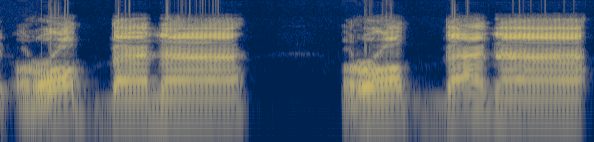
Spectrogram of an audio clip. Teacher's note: So heaviness, ra, is made heavy when the ra has a fatha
